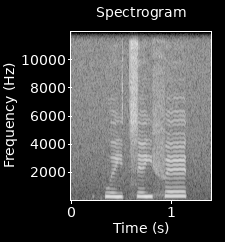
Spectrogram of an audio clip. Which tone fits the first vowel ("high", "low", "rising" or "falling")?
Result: low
